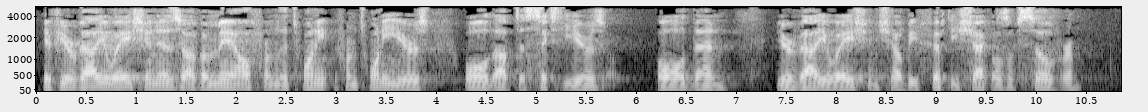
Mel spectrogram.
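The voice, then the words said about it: Slightly raspy voice. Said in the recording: “I'm a little raspy tonight”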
